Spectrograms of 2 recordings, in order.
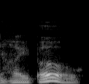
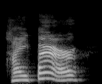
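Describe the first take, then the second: First: Blocked-nose, stuffed-up voice; hyponasal. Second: Piercing nasal voice, higher and louder; hypernasal. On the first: Voice teacher recapping two voices for students, hyponasal take. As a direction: say it as if you have a cold. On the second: Voice teacher recapping two voices for students, hypernasal take. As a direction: push the word up into the nose. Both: Shown as a demonstration. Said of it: "what those two voices sound like".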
